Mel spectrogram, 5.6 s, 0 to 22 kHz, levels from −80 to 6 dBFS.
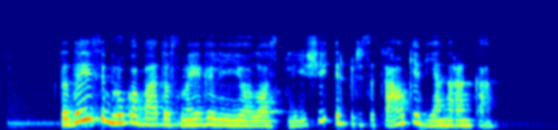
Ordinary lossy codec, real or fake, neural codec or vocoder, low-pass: Opus, 32 kbps; fake; codec, 16 kHz, 8 kbps, FreqCodec, smaller model; 7.2 kHz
